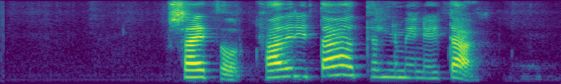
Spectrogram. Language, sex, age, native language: Icelandic, female, 40-49, Icelandic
